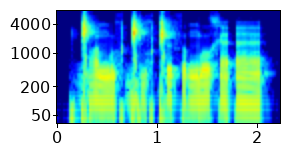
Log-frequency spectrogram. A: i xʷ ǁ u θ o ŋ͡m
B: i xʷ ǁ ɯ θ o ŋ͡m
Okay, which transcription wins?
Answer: B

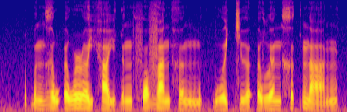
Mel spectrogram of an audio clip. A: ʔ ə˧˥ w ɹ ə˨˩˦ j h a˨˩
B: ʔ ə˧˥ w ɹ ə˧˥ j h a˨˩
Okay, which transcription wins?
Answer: B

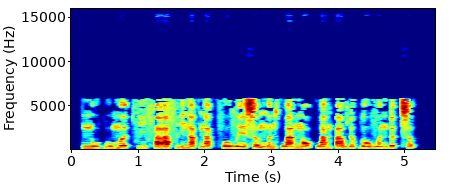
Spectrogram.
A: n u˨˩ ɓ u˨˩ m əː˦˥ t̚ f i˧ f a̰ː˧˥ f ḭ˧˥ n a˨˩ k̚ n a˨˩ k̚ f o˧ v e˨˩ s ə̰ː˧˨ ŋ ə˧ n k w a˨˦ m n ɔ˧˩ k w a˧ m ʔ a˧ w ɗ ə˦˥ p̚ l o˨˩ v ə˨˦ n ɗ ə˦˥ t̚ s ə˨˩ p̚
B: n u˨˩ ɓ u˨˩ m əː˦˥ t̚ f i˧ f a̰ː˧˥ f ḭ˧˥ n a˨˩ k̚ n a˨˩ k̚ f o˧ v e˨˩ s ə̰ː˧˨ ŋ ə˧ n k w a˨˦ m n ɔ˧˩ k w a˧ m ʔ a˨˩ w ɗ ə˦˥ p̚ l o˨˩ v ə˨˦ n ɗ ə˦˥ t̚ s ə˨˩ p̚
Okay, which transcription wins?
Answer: B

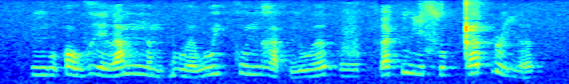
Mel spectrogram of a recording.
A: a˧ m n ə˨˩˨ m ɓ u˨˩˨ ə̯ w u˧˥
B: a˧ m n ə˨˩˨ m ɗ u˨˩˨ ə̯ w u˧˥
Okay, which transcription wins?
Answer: A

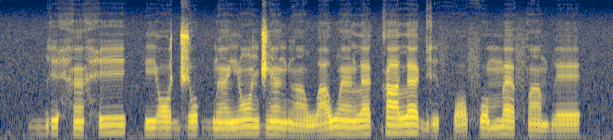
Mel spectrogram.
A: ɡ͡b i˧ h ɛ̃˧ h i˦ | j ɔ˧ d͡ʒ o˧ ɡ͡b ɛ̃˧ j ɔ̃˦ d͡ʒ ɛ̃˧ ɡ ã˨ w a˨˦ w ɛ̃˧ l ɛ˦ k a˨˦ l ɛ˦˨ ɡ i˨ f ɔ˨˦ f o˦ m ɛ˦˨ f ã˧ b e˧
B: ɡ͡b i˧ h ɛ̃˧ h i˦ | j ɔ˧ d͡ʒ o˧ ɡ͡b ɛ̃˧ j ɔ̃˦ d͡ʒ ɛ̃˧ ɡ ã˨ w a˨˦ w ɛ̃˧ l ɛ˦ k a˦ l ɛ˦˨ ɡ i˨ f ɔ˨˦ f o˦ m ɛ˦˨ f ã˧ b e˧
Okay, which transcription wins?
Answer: B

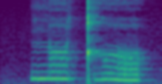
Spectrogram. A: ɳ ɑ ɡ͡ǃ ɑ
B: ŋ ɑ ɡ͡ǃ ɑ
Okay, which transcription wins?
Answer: B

